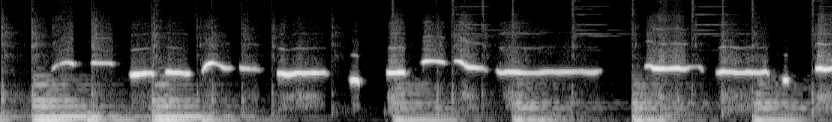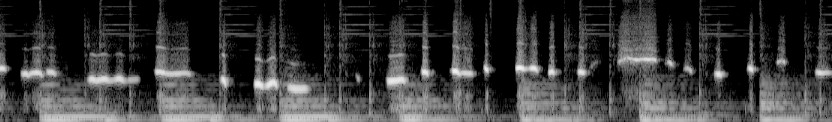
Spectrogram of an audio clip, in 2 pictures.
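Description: Someone whistles a cheerful, unhurried melody of clear high notes that step and glide from phrase to phrase, with a soft low musical accompaniment pulsing underneath and brief pauses between phrases.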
